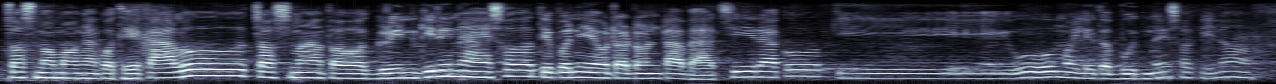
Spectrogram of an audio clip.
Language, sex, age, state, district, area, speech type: Nepali, male, 18-30, West Bengal, Kalimpong, rural, spontaneous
